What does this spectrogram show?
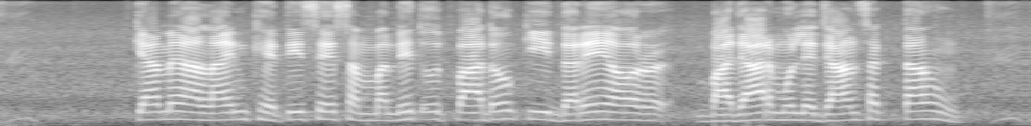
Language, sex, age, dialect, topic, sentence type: Hindi, male, 18-24, Marwari Dhudhari, agriculture, question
